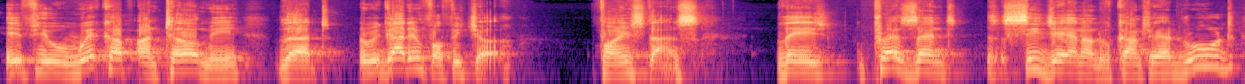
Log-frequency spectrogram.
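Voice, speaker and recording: A Nigerian man speaks as a guest in a political debate. His voice is fairly high and noticeably creaky, and he argues in a formal, oratorical way, stressing phrases by repeating them. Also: expressive. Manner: emphatic, formal, deliberate repetition.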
